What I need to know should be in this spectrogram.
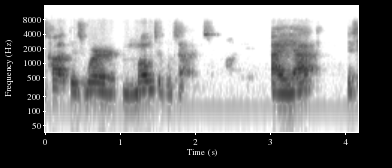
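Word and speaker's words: אֵיךְ: Ayak is how you pronounce that.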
